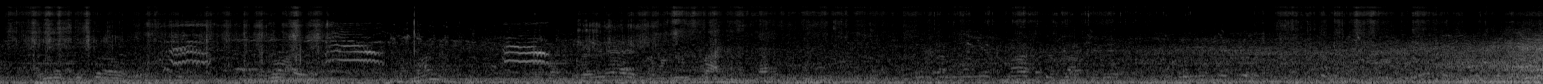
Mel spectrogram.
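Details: Fluffy stray cat outdoors among homeless street cats being fed nearby, giving several short arched meows in quick succession in the first six seconds, then quieter; steady low traffic-like rumble and a woman's voice in the background.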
